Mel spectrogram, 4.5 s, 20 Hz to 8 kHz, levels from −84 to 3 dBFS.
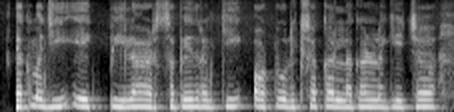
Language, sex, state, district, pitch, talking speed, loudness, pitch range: Hindi, male, Uttarakhand, Uttarkashi, 185 Hz, 195 wpm, -16 LUFS, 180-190 Hz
